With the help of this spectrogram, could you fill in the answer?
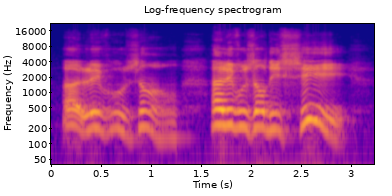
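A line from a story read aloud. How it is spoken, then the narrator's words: Sharper shout. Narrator (French): cria-t-elle encore plus vivement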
